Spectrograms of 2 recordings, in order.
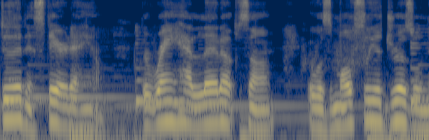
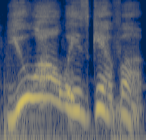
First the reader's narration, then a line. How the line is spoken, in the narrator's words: I shouted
